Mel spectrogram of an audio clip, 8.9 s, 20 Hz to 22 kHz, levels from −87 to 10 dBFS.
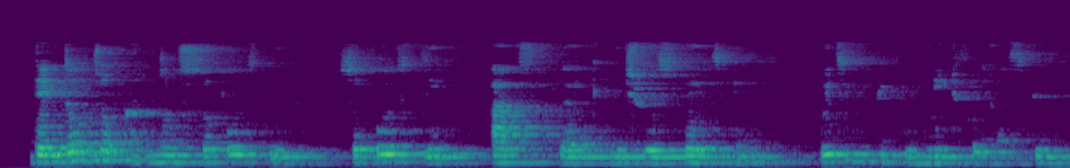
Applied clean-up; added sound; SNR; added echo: none; none; none; reverberation time 1.0 s.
